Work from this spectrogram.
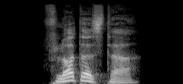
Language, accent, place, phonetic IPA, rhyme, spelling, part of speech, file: German, Germany, Berlin, [ˈflɔtəstɐ], -ɔtəstɐ, flottester, adjective, De-flottester.ogg
- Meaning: inflection of flott: 1. strong/mixed nominative masculine singular superlative degree 2. strong genitive/dative feminine singular superlative degree 3. strong genitive plural superlative degree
